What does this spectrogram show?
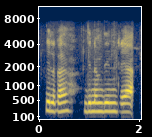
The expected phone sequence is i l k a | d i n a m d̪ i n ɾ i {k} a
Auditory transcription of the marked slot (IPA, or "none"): none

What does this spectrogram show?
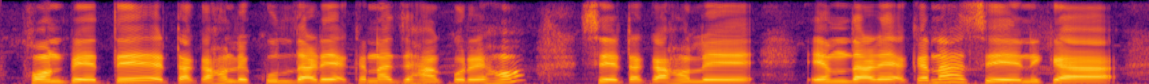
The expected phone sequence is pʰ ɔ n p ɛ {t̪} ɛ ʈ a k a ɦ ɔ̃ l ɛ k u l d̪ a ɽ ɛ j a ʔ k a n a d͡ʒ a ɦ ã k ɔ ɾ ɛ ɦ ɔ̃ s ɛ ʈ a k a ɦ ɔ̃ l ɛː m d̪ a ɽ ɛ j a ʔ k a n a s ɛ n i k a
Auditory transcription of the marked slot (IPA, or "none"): t̪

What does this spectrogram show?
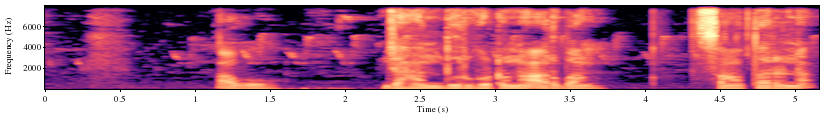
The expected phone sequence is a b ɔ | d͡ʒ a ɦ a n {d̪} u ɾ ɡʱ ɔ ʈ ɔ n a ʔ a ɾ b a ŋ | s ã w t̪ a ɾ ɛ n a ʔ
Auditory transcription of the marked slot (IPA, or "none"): d̪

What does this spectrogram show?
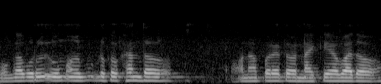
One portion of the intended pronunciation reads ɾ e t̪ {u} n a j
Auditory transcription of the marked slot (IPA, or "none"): ɔ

